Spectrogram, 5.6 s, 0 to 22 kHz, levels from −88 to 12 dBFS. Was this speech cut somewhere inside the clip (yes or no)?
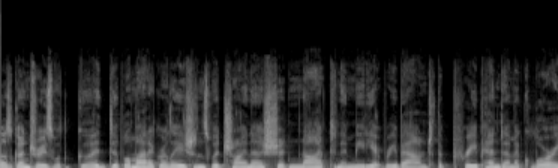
yes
